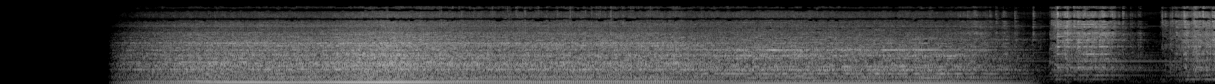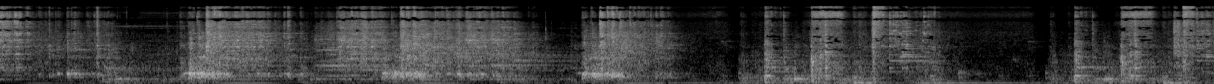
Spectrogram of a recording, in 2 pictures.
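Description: Premade pouch bagging and filling machine running: a steady mechanical noise with a low hum for about ten seconds, then an irregular series of short hisses and clanks as it cycles.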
